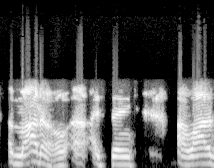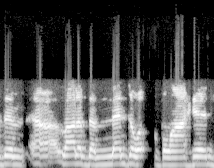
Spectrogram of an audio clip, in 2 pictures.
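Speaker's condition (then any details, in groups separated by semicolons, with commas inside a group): Spastic quadriplegic cerebral palsy; spastic quadriplegic cerebral palsy, from birth, multiple leg operations; age 32, medical options exhausted; speech affected, slow to understand, had speech therapy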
